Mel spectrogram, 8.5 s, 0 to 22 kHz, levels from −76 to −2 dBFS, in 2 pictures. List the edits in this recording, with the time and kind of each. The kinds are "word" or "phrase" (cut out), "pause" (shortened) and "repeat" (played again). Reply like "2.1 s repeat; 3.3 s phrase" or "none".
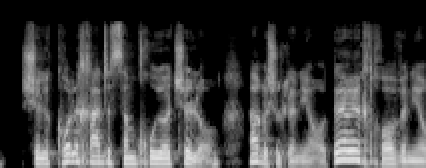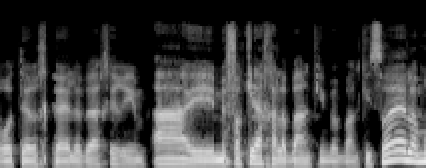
1.0 s word; 3.7 s phrase; 5.7 s pause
